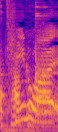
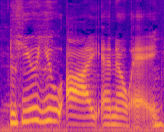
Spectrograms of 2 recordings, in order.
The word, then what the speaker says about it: quinoa: you're more welcome to try it um now quinoa is an interesting grain that has it's spelled not the way it's it's pronounced really q-u-i-n-o-a so this quinoa salad quinoa is one of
